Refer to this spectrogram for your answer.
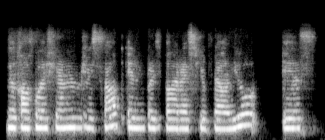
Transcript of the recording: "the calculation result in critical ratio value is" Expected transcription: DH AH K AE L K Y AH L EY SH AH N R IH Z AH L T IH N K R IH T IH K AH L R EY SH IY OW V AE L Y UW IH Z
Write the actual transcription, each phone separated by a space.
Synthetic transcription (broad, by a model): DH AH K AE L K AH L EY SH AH N R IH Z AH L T IH N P R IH S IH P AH L R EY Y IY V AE L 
